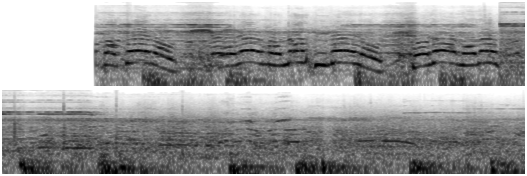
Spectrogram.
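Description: A large crowd chants loudly outdoors.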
